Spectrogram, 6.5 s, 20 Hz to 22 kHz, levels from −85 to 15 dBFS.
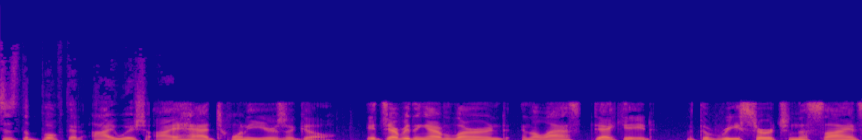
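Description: At 1.29 s the speech turns duller and boxier, with nothing above 5.8 kHz from there to the end. The level shifts by roughly 5 dB and a faint new noise floor appears. There is no gap. The likely cause is the input switched to a poorer device.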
